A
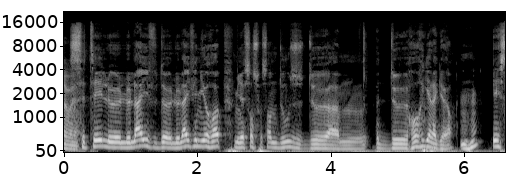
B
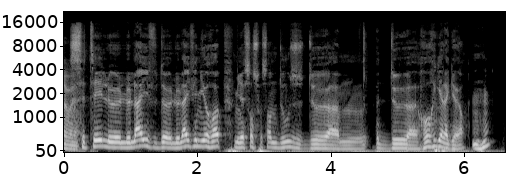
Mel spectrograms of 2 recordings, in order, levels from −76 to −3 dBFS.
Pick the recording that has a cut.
A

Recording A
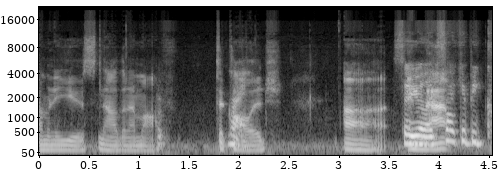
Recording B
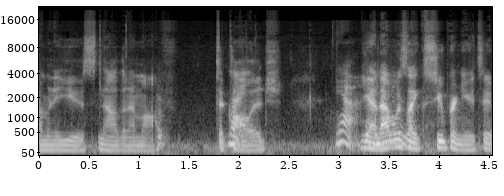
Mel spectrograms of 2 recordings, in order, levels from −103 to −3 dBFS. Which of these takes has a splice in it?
B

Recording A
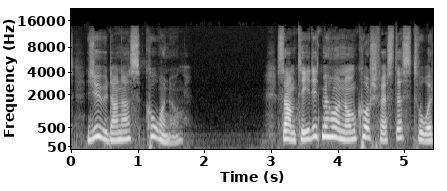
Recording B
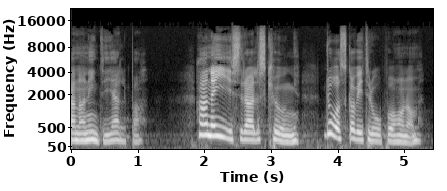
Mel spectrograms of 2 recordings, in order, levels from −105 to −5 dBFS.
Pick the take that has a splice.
B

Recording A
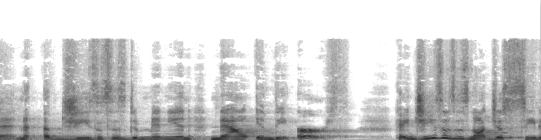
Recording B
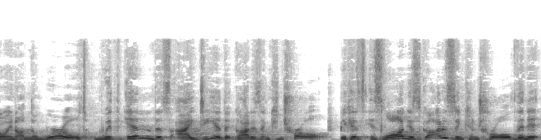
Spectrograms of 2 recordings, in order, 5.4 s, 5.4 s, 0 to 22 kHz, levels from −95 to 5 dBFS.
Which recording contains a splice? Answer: B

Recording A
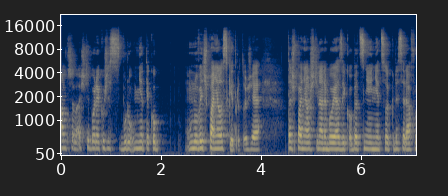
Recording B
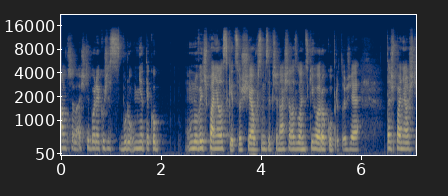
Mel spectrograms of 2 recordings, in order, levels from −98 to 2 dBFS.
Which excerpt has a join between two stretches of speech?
A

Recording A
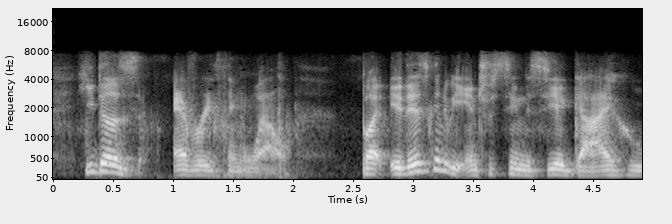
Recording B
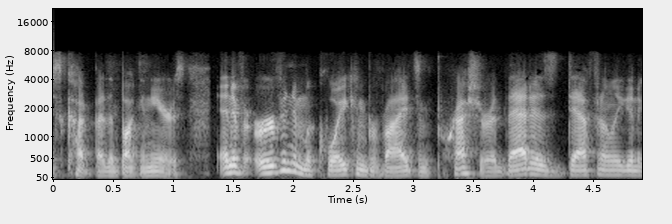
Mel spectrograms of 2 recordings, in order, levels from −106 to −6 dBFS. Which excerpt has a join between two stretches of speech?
B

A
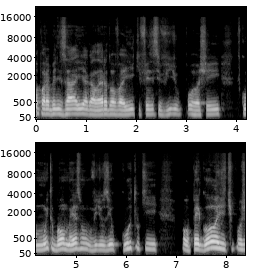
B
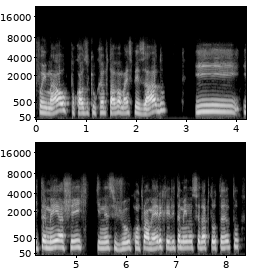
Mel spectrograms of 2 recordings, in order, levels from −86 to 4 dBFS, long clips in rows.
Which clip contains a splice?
A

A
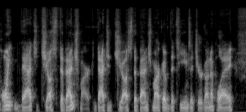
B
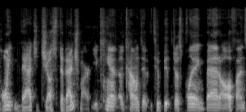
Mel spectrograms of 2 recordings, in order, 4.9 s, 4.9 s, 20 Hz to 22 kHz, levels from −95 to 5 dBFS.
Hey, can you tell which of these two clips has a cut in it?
B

